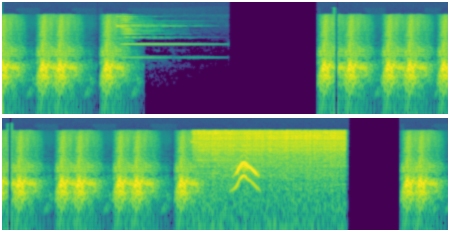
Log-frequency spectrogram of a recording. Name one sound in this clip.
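Cheerful game chimes and pops play as pieces match and burst.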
